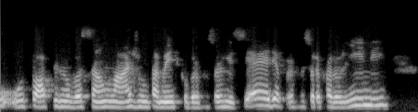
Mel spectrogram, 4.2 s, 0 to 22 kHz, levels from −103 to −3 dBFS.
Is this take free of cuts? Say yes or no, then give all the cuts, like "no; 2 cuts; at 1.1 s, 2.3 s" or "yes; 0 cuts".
yes; 0 cuts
